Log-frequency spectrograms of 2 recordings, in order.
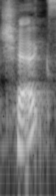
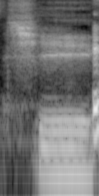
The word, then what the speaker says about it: Cheeques: And I saw that and I first thought it said checks. And I'm like, that doesn't make any sense. And I was like, oh, it's Cheeks. It's Cheeks.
